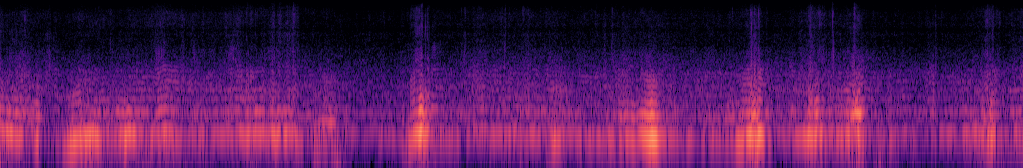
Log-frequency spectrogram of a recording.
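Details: Natural hive buzzing of honey bees, an even low hum with harmonics, punctuated by short louder buzz bursts at roughly three, five, five and a half and six and a half seconds.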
